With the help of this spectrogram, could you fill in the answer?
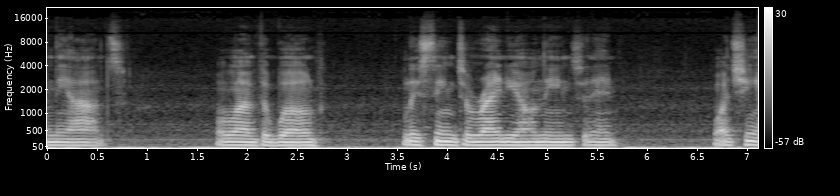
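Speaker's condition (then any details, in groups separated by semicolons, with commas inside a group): Multiple sclerosis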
